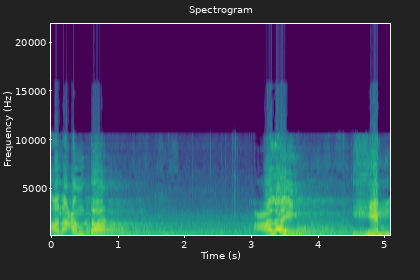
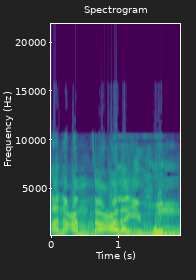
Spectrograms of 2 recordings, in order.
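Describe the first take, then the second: First: The last word ends with 'him', an 'i' vowel. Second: The last word ends with 'hum', a 'u' vowel. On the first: This is the usual reading. "আমরা পড়ি" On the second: This follows a different recognized reading tradition. "হায়ের উপরে পেশ দিয়ে পড়া আর একটা কেরাতের নিয়ম"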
